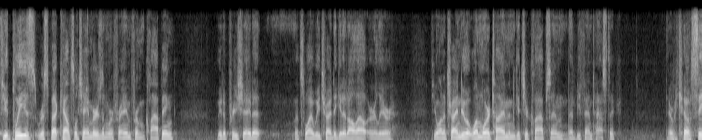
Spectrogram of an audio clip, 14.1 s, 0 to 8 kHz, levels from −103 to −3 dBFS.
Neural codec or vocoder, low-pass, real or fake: vocoder, 44.1 kHz, 128 mel bands, Pupu-Vocoder; 7.2 kHz; fake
